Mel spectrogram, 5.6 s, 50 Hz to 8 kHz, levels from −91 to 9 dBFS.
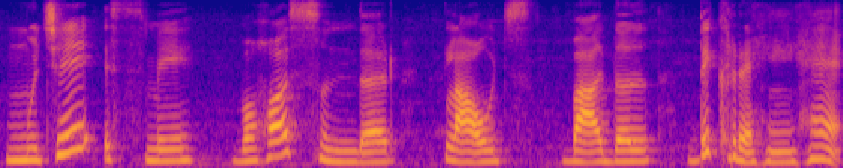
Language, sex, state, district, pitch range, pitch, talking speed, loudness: Hindi, female, Madhya Pradesh, Katni, 185-215 Hz, 195 Hz, 95 wpm, -17 LUFS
